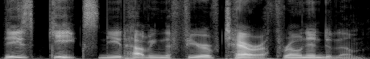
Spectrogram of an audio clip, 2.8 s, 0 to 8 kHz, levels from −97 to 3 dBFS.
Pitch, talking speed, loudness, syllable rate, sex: 115 Hz, 235 wpm, -23 LUFS, 5.6 syllables/s, male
